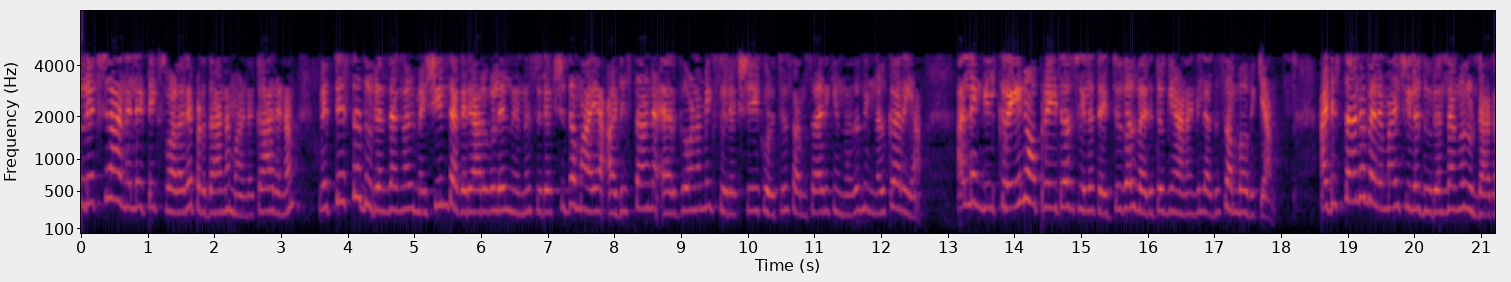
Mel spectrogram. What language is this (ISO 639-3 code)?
mal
